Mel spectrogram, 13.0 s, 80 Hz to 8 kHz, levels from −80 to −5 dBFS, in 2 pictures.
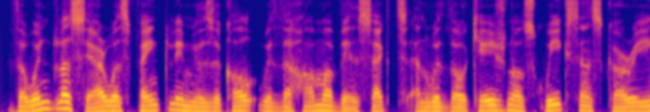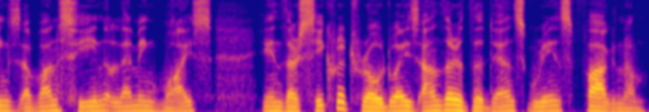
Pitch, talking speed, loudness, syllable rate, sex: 120 Hz, 145 wpm, -17 LUFS, 3.8 syllables/s, male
